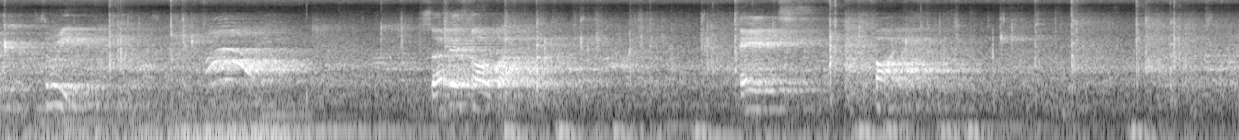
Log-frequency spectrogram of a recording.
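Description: Badminton rally: rackets striking a shuttlecock as a run of sharp clicks, with players shouting in bursts between strokes.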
